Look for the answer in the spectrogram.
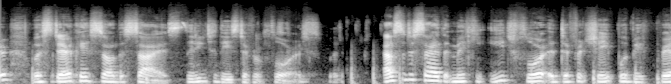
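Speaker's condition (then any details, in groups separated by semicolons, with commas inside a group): No condition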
